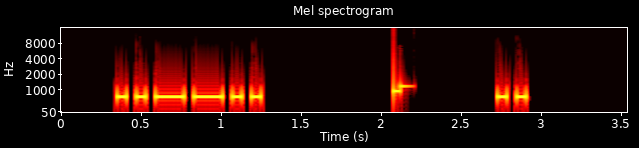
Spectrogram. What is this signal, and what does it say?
Morse code, heard as a keyed tone, about 20 wpm, 700 Hz. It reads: ? I
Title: Single Character (Letter:Number:Punctuation:Prosign) - Rapid-Fire - 20wpm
